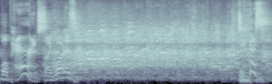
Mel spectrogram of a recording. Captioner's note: audience laughing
